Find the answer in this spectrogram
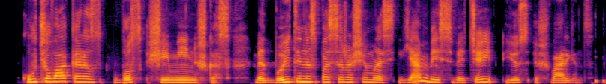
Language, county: Lithuanian, Kaunas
